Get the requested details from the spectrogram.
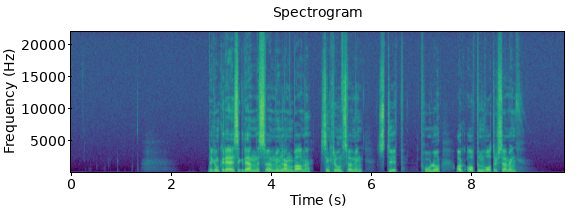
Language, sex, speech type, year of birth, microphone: Norwegian, male, read, 1987, Sennheiser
